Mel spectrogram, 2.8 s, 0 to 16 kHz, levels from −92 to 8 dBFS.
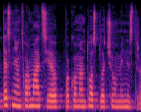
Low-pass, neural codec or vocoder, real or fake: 14.4 kHz; vocoder, 44.1 kHz, 128 mel bands every 512 samples, BigVGAN v2; fake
